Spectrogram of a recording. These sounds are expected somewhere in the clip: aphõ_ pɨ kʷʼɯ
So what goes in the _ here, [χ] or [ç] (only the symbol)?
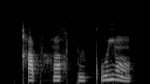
χ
